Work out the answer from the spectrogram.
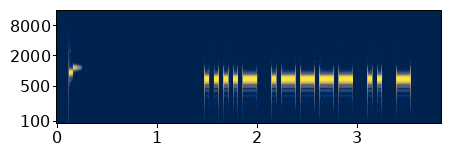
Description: Morse code, heard as a keyed tone, about 25 wpm, 700 Hz. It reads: 41IT
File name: practice / 25wpm / Four Letter-Number Combinations - 25wpm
